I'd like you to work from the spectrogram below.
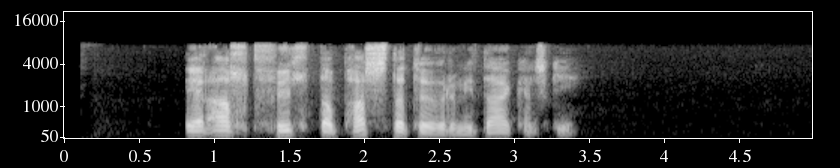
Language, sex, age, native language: Icelandic, male, 20-29, Icelandic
